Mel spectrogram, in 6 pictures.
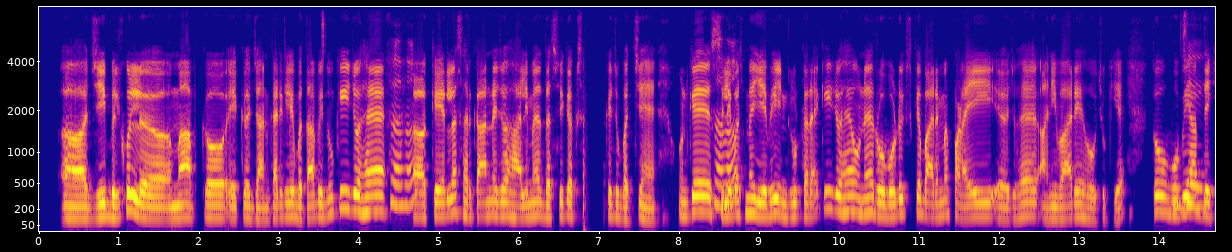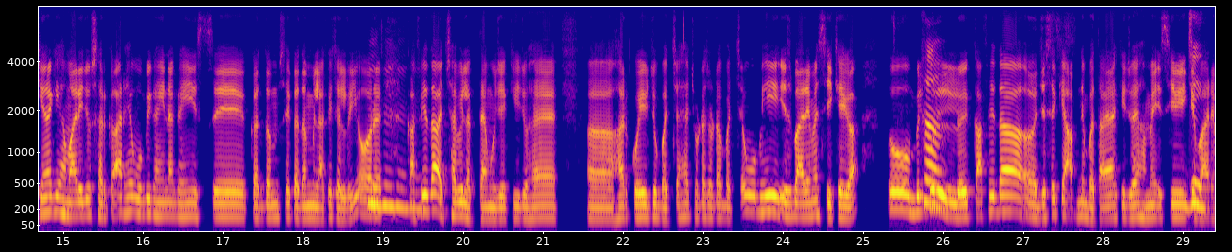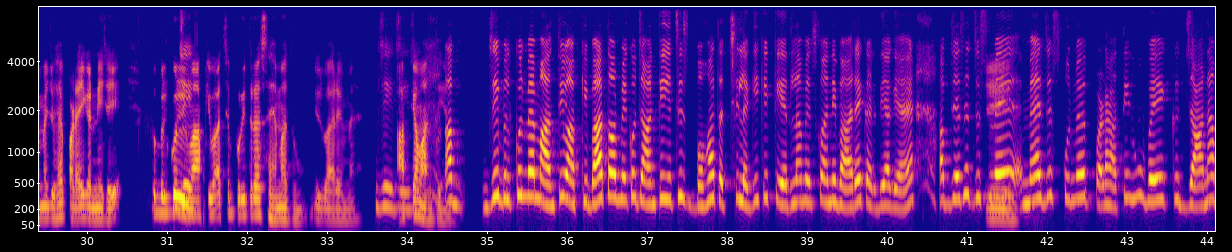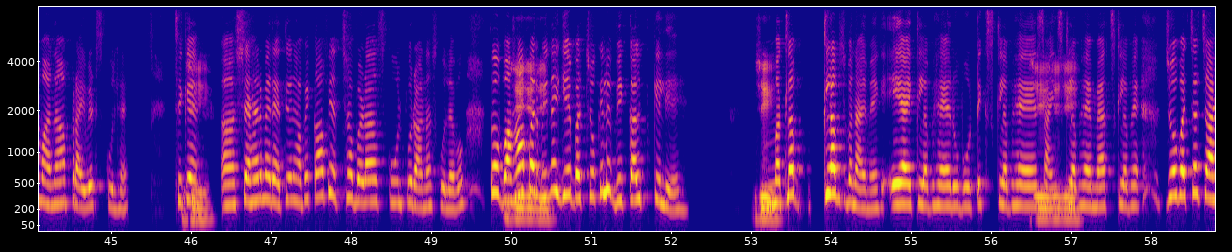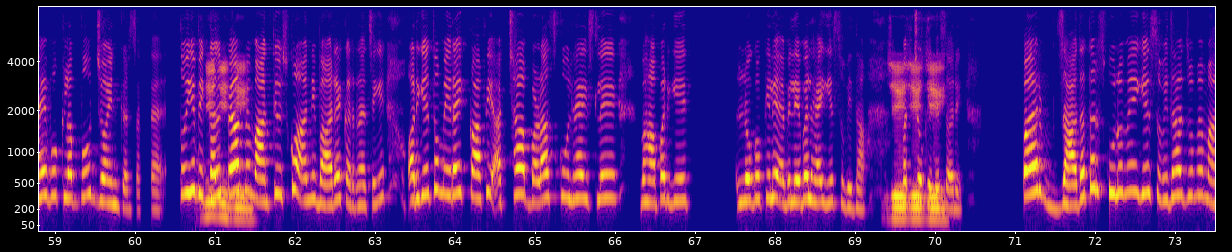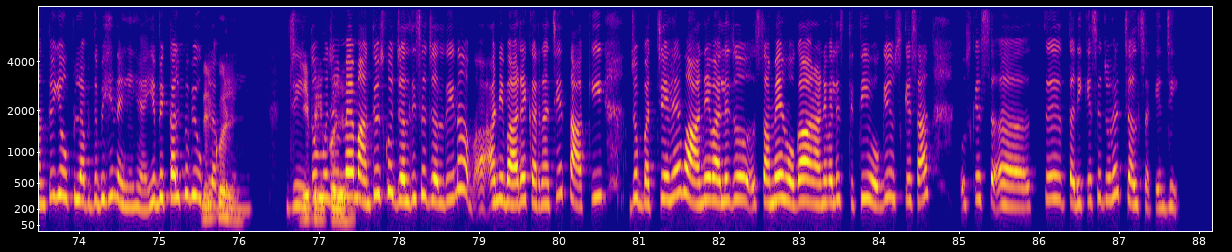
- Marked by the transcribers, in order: in English: "सिलेबस"; in English: "इनक्लूड"; in English: "रोबोटिक्स"; other background noise; tapping; in English: "प्राइवेट"; in English: "क्लब्स"; in English: "रोबोटिक्स"; in English: "साइंस"; in English: "मैथ्स"; in English: "जॉइन"; in English: "अवेलेबल"; in English: "सॉरी"; laughing while speaking: "भी"
- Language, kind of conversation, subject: Hindi, unstructured, क्या आप मानते हैं कि रोबोट इंसानों की जगह ले सकते हैं?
